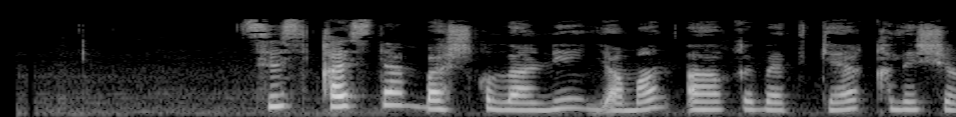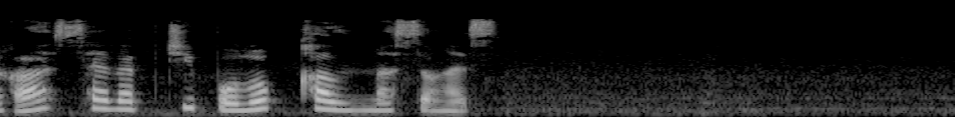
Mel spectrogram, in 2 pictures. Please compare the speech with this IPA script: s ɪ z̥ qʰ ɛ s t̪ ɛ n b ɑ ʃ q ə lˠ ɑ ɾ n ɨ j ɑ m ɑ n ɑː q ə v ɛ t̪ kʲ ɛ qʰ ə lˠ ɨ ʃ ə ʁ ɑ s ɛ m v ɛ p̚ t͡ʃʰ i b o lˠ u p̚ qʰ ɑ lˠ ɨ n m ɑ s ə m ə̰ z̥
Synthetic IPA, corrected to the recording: s ɪ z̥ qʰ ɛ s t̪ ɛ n b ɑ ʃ q ə lˠ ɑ ɾ n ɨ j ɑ m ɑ n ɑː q ə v ɛ t̪ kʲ ɛ qʰ ə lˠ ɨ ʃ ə ʁ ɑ s ɛ v ɛ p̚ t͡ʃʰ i b o lˠ u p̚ qʰ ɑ lˠ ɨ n m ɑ s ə ŋ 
